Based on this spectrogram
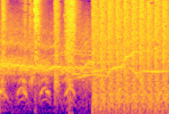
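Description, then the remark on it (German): Loud automatic machine-gun fire given as covering fire: a few sharp shots with a shouting voice, then a sustained, rapid stream of rounds rattling off in a steady rhythm. “Ich gebe Ihnen Feuerschutz!”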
